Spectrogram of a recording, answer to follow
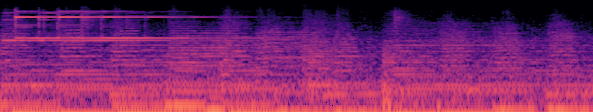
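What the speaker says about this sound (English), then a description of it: "I'll try ringing the bell they let me." A bell rung in Detective Pikachu Returns to call back a Gossifleur from the choir, sounding as steady repeated tones layered over game music with no talking.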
